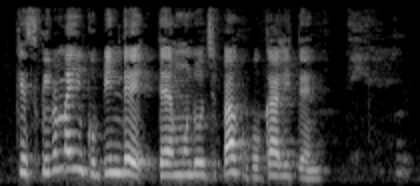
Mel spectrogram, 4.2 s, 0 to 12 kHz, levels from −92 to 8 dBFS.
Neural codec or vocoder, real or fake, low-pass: vocoder, 22.05 kHz, 80 mel bands, Vocos; fake; 9.9 kHz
